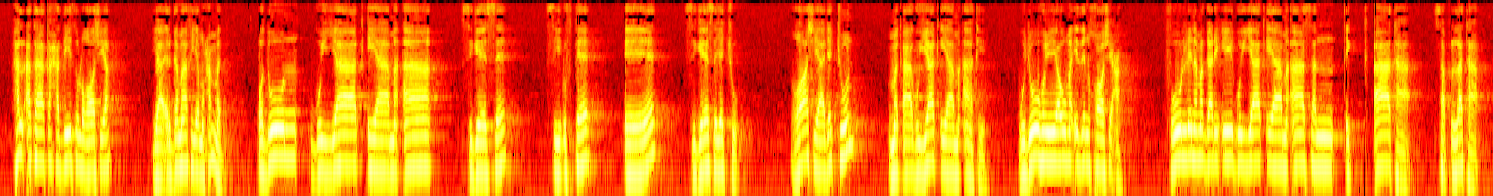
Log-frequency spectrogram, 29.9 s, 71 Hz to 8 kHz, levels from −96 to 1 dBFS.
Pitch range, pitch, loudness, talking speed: 130-160 Hz, 150 Hz, -14 LUFS, 65 wpm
